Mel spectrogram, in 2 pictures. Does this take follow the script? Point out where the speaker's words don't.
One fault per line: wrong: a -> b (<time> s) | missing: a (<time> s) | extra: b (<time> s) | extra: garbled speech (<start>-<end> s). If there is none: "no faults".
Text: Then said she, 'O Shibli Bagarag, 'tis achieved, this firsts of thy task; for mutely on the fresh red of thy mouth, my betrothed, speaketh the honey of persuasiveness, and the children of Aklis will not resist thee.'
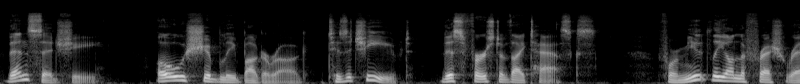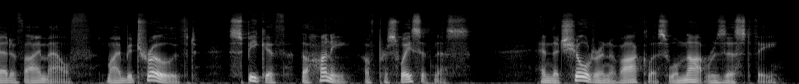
wrong: firsts -> first (4.6 s)
wrong: task -> tasks (5.2 s)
